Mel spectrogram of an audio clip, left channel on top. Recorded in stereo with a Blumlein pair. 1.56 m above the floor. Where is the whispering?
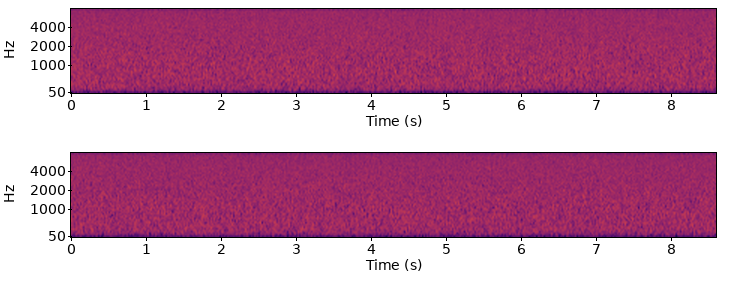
No whispering in this recording.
